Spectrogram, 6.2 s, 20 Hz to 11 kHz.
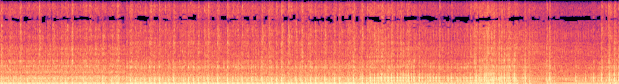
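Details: Vintage Evinrude SPL 88 outboard, cold start after winter, about 23 degrees overnight: steady even idle with no missing, note dips and recovers smoothly when shifted; normal cold start and idle.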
